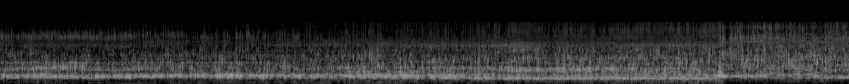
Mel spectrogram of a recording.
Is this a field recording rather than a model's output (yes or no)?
no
